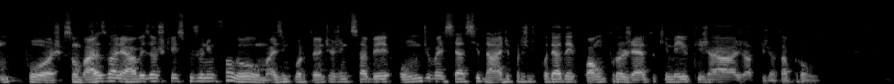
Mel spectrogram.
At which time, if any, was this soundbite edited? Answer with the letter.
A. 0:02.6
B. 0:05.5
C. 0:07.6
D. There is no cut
C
